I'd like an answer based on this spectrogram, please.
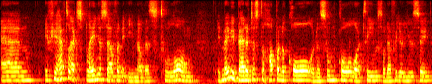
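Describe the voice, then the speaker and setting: Fairly high male pitch with ordinary variation, a slight Dutch accent, a moderate pace, and audible room echo. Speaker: career coach and teacher. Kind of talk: casual advice talk to camera. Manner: conversational, many fillers.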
